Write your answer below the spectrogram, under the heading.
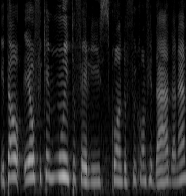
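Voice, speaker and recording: A woman speaks at a moderate pace with fairly even intonation. Her tone is dark and mellow. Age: 70s. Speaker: audience member, community health agent. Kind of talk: audience remark at a panel. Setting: stage event with audience.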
